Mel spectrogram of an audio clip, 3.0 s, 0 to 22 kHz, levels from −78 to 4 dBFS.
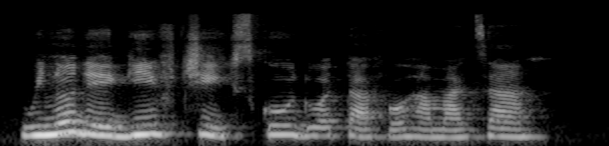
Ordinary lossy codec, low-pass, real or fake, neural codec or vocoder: Opus, 24 kbps; 14.4 kHz; real; none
